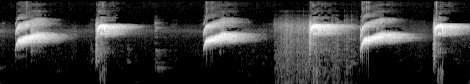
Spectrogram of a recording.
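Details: Sooty-headed bulbul singing in a training recording, firing off its song: short whistled phrases, each a high note dropping into a rising slurred note, repeated roughly every second with brief pauses.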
